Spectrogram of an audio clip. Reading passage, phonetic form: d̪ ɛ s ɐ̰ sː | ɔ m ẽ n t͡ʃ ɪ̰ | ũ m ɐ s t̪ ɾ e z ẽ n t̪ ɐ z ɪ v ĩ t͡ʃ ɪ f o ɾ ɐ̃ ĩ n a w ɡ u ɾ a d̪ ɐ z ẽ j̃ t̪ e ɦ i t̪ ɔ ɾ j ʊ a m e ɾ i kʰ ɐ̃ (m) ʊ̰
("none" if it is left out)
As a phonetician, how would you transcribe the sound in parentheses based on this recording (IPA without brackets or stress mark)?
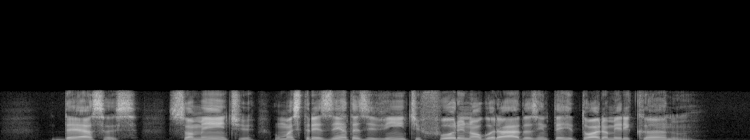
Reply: n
